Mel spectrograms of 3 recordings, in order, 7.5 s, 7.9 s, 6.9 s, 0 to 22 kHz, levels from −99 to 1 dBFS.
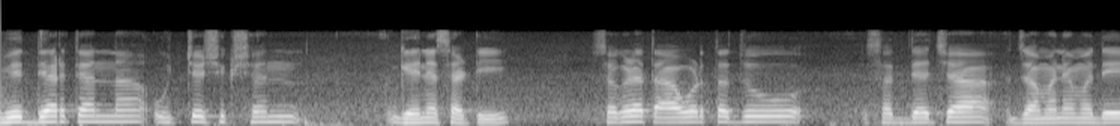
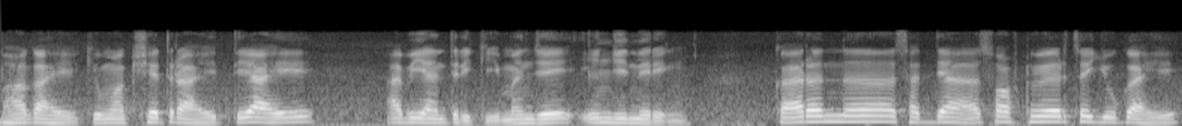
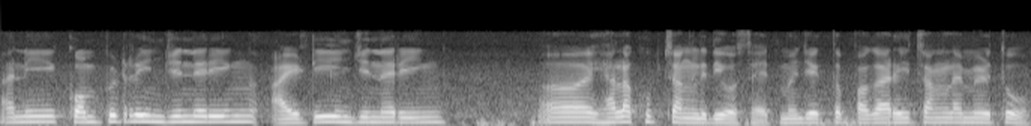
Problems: constant background noise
